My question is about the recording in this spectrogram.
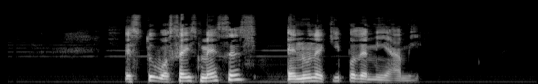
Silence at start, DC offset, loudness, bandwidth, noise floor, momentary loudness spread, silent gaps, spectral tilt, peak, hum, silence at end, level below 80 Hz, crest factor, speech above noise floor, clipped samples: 1.25 s; under 0.1%; -17 LUFS; 11.5 kHz; -65 dBFS; 11 LU; none; -5 dB/octave; 0 dBFS; none; 1.2 s; -64 dBFS; 20 dB; 49 dB; under 0.1%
